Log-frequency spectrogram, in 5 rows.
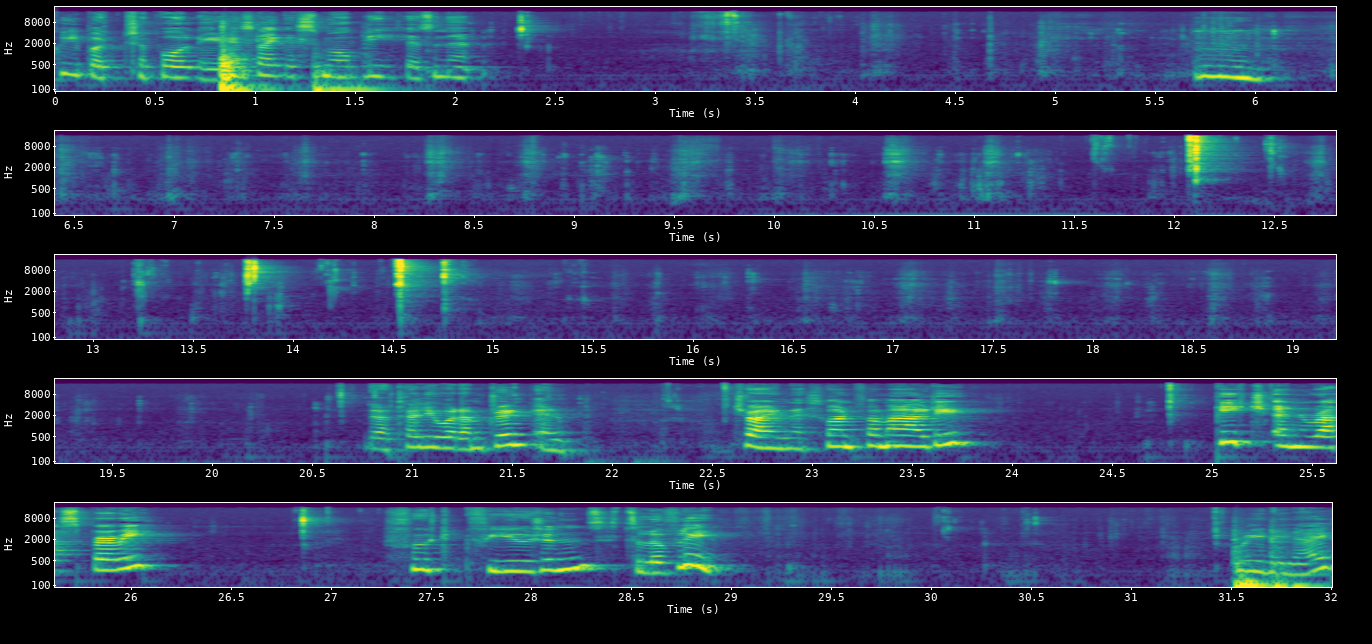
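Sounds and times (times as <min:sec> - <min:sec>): crunchy chewing: 0:02.3 - 0:20.8, 0:29.2 - 0:31.5.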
